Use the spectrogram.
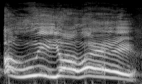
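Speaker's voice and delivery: high, loud cartoon Italian cry; hammed-up Italian exclaiming; Italian accent. Italian translator calling out to his community, cartoon Italian accent. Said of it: "then the Italian guy goes".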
